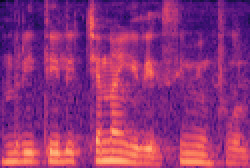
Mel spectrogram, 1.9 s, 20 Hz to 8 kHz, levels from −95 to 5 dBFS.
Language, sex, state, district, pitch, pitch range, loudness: Kannada, male, Karnataka, Raichur, 150 Hz, 125-155 Hz, -18 LUFS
